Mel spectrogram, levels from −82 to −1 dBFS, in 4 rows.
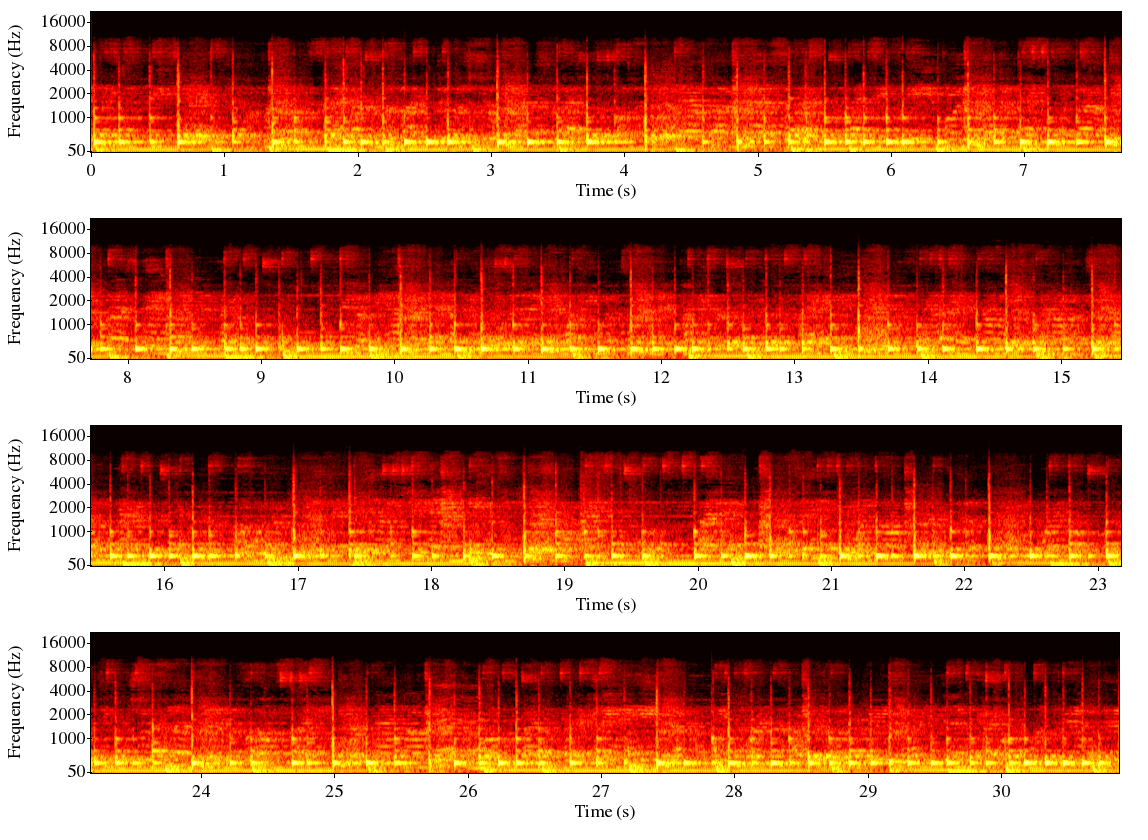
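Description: A single sharp click at 11.95 s is likely dropped samples: a couple of samples go missing, so the waveform jumps abruptly to a later value.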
